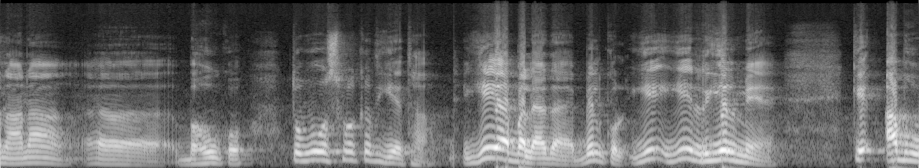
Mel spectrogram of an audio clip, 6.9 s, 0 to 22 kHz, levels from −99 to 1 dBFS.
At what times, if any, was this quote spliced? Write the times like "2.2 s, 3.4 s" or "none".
none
